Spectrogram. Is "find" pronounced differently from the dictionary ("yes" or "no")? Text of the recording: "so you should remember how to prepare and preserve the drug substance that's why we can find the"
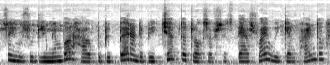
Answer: yes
